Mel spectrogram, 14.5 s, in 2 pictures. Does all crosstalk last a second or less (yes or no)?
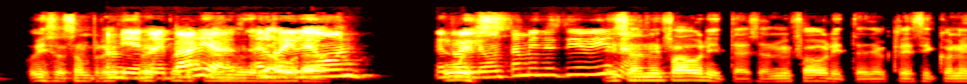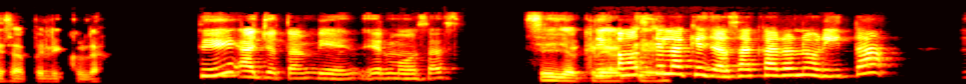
no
